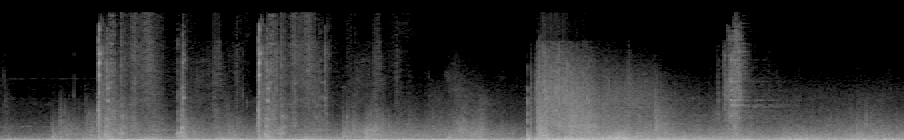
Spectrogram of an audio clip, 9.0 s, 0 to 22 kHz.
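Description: Cannons firing in a Total War Warhammer 2 battle with the SFO Grimhammer II mod, played as Luthor Harkon: about four heavy booming blasts, loud and close, over a constant rumbling battle din.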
